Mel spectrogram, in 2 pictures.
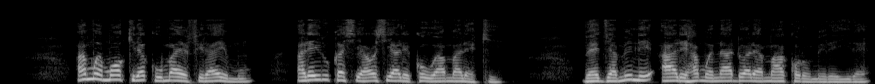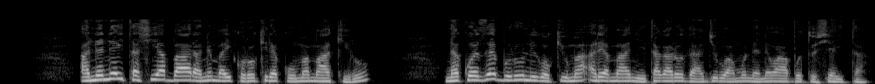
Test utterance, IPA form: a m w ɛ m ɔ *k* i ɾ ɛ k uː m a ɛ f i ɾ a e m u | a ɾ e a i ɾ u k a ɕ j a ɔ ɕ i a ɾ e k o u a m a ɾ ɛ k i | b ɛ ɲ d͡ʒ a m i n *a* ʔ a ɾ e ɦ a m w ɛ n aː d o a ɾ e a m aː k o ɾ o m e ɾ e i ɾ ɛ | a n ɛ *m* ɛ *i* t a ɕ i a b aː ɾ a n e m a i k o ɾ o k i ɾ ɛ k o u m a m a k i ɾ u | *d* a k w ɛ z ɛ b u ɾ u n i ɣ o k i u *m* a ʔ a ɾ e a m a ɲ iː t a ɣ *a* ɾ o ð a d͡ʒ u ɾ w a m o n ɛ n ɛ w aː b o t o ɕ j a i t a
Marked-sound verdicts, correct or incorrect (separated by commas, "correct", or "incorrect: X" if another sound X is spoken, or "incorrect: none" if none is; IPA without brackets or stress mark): correct, incorrect: i, incorrect: n, correct, incorrect: n, correct, correct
